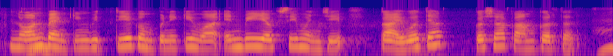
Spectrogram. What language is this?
Marathi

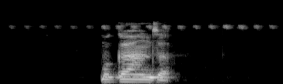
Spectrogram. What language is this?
Kinyarwanda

